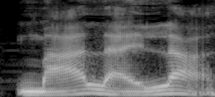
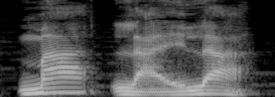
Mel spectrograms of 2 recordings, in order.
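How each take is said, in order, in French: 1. La première syllabe porte le ton qui signifie cheval. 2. La première syllabe porte le ton qui signifie mère. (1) "ça veut dire que le cheval est venu" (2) "Maman est venue"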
